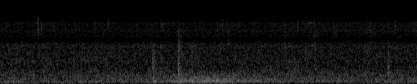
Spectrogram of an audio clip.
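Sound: steady rain falling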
